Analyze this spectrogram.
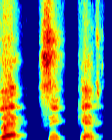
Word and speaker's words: recipients: Now, recipients. What part of this word will be stressed? It will become the what now? The c, c i, okay? That is re cients.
